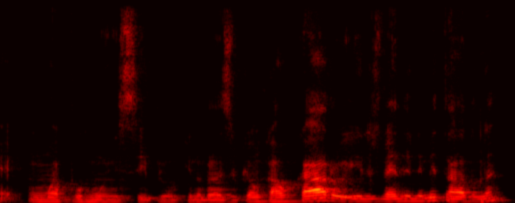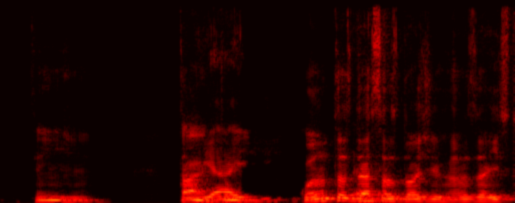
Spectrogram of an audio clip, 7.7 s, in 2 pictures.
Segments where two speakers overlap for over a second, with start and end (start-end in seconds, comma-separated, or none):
none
